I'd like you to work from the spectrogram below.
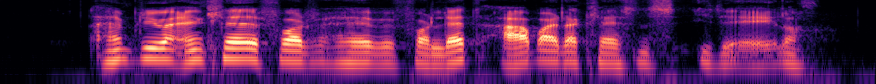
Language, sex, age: Danish, male, 59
